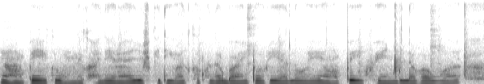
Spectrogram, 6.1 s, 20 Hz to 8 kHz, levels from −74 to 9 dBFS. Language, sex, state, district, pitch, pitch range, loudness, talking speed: Hindi, female, Bihar, Purnia, 200 Hz, 195-205 Hz, -20 LUFS, 240 wpm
